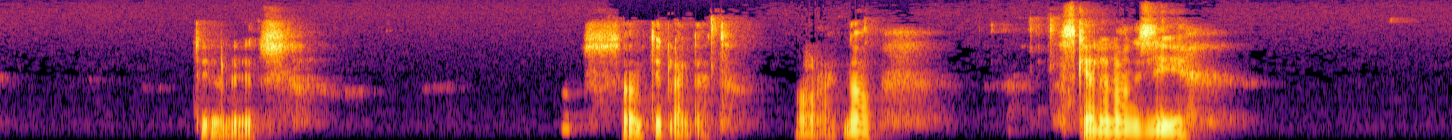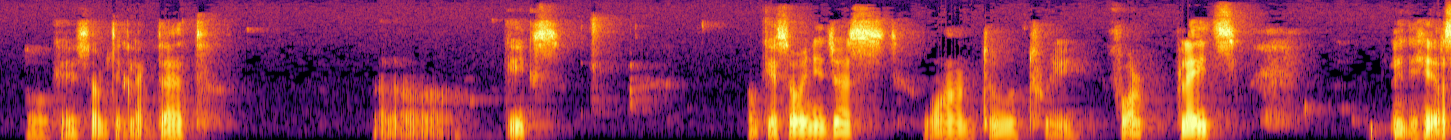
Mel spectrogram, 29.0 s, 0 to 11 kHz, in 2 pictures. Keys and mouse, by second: 3.3-5.1 drag, 3.3 s, 7.2-8.6 drag, 8.7 KP_1, 9.2 KP_3, 9.6 KP_1, 10.0 z, 11.4 s, 14.6 click, 16.8 s.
